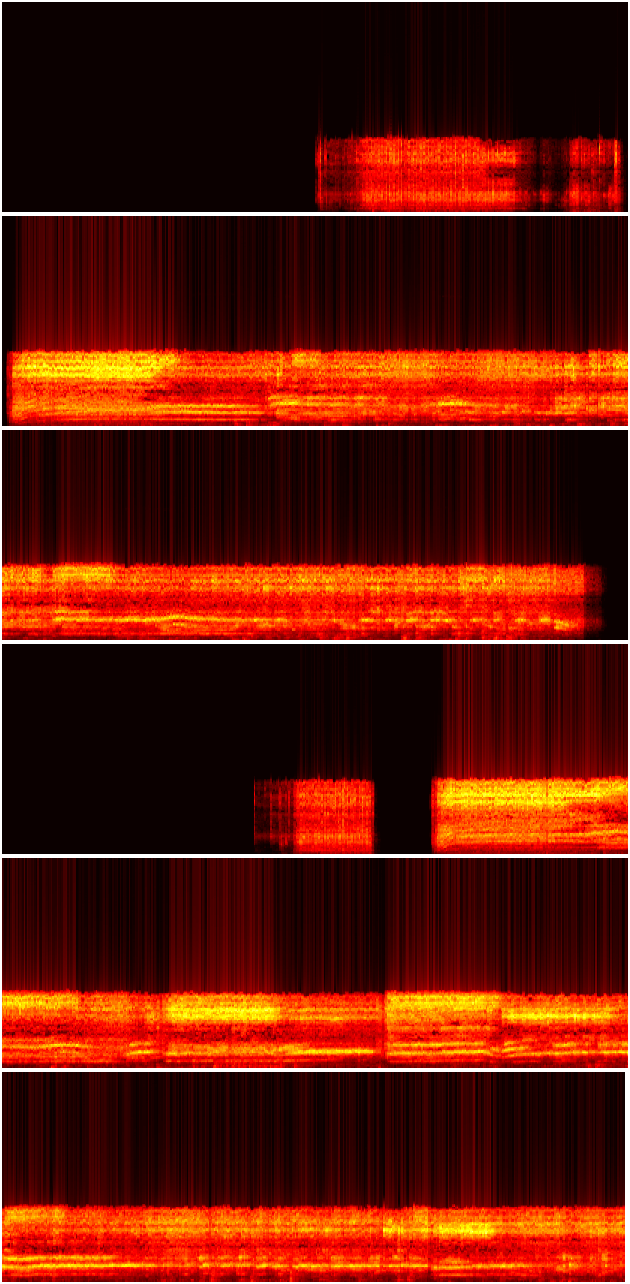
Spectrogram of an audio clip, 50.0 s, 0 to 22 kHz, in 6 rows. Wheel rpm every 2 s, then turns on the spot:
0, 0, 10, 20, 120, 190, 200, 200, 200, 200, 200, 190, 20, 0, 10, 80, 190, 210, 220, 210, 210, 230, 230, 230, 230.
4-8 28-30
